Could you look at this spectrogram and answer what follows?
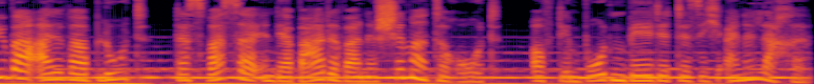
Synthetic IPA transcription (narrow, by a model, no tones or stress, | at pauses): ʔyːbɐʔalvaːɐbluːtd̥asv̥asɐɪ̰ndeːɐbaːdəvanəʃɪmɐtəʁoːt | ʔaʊfd̥eːmboːdn̩bɪldətəzɪçʔa̰ɪnəlaχə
